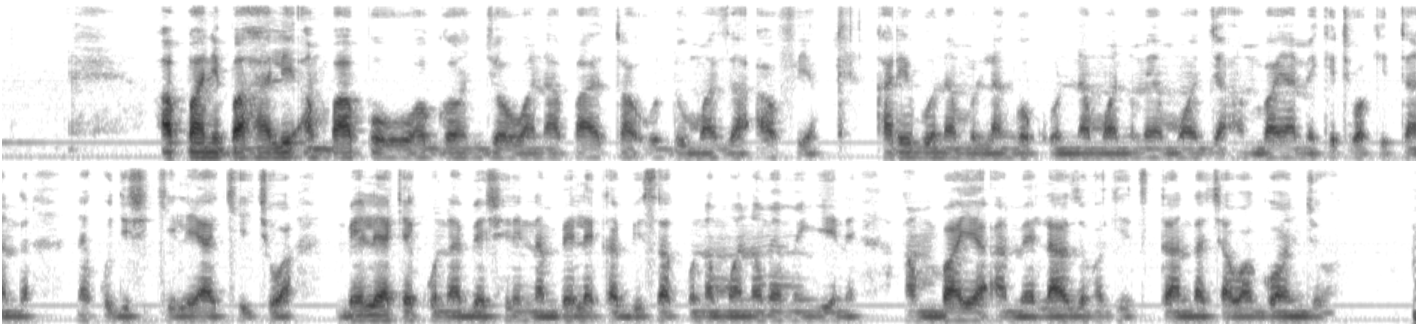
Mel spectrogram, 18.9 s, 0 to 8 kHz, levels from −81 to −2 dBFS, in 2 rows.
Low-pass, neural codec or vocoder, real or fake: 7.2 kHz; none; real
